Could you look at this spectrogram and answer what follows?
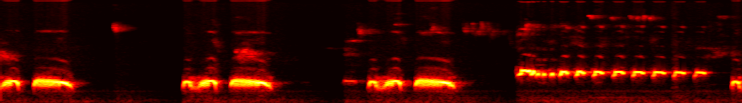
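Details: Lure song of spotted doves for stimulating pet birds in 'ngalas' style: three phrases of two mellow, hoarse coos at steady intervals, followed by a rapid run of about a dozen higher rolling notes.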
